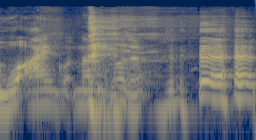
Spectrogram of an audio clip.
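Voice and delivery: normal talking voice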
